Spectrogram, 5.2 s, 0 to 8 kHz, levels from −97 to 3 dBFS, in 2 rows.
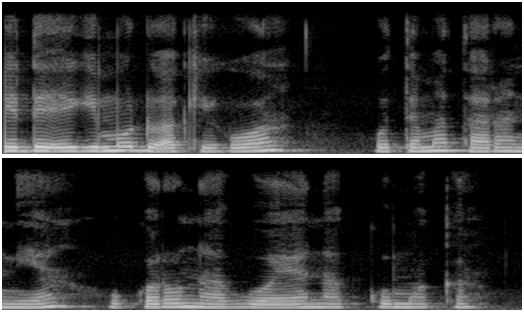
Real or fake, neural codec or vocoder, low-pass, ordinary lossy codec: real; none; 7.2 kHz; none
